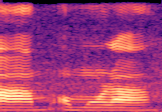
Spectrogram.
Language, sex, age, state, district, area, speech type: Assamese, female, 45-60, Assam, Sonitpur, urban, spontaneous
